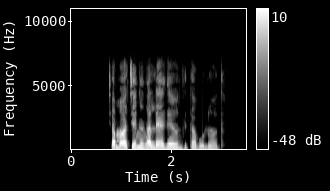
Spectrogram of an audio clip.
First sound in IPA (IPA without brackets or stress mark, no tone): t͡ʃ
